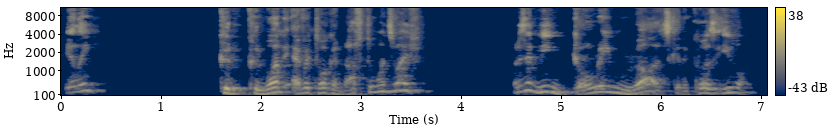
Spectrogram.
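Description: Man, Torah teacher, slightly high voice, gravelly, rhetorical questions, many restarts. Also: mellow. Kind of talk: spoken Mishnah lesson.

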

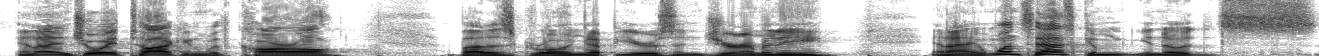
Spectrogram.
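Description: Older man hosting a show, earnest teaching tone, steady measured delivery with pauses, dry close mic. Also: mid-range voice, no echo. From United States. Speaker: host, Bible teacher. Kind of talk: teaching monologue with personal story.

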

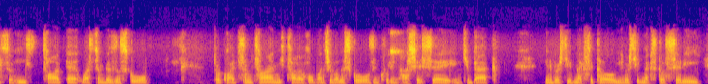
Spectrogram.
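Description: This is a man in his fifties who grew up in Iran, speaking as a guest on a podcast. His voice sits low, and he tells his story earnestly, with many small "uh" fillers. The recording is dry and slightly muffled. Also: dry recording. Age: 50s. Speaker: guest, author. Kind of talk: podcast interview.

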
